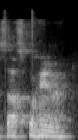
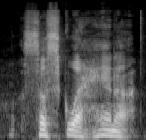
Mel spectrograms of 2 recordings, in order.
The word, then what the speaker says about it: Susquehanna: Because if I try to pronounce its real name, I'm gonna murder it. The Susquehanna. Susquehanna.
